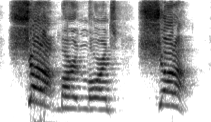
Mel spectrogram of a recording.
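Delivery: loud, high exasperated shout; yelling. Retold or imitated. Viewer telling Martin Lawrence to shut up, reenacted yell. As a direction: yell it at the actor on screen. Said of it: "I literally yelled at the T V".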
